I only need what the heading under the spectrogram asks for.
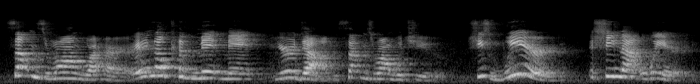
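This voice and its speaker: High, lively blunt woman in an echoey room. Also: a little slow. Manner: animated, blunt, mock-quoting people in exaggerated voices. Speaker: co-host reviewing a reality show. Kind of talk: casual podcast chat.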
